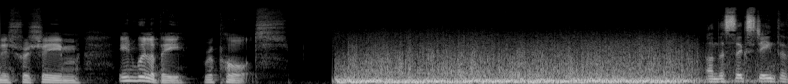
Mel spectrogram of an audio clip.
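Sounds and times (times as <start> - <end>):
speech: 0.0 - 3.5, 7.1 - 7.8
controlled demolition explosion at a train station: 3.3 - 7.8
train station building collapse rumbling: 3.4 - 7.8.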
